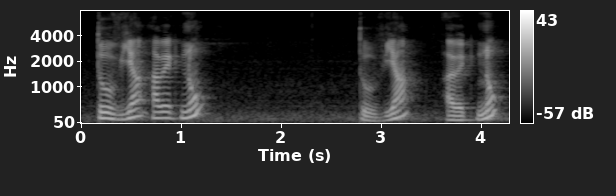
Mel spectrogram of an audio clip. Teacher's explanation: So with nous, your voice goes up. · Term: rising intonation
